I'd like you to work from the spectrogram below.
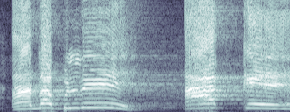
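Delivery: loud outburst. Acted. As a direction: blurt it out in a loud exclamation. Quarrel about the relatives. (bengok banter)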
